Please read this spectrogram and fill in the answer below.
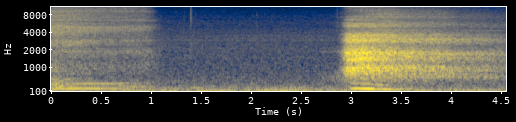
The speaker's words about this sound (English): Let's start taking deep breaths in the beginning of each episode. Ready? Like, together. Let's do it together, guys. Ready? 1, 2, 3, inhale.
